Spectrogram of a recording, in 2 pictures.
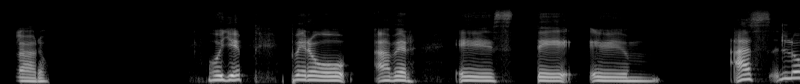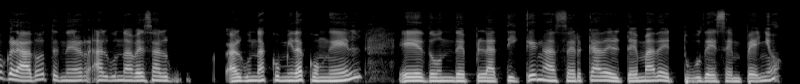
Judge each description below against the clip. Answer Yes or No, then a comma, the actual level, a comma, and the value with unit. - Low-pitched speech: No, medium, 175 Hz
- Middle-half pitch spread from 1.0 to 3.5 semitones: Yes, average, 2.9 semitones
